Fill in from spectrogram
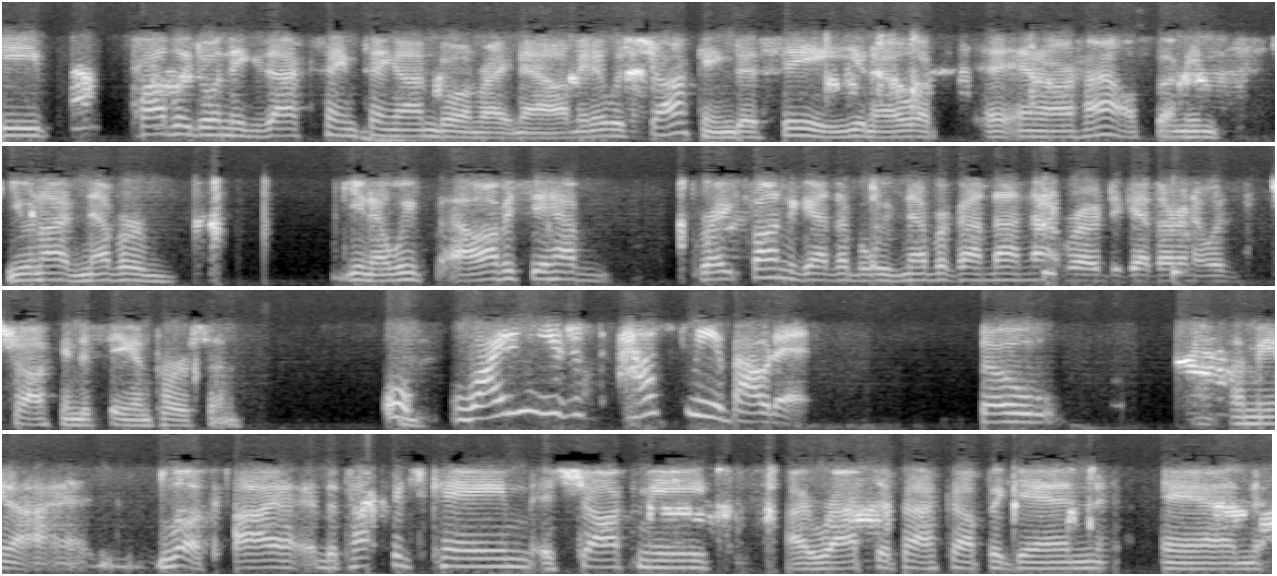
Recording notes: We have a listener who is on the phone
